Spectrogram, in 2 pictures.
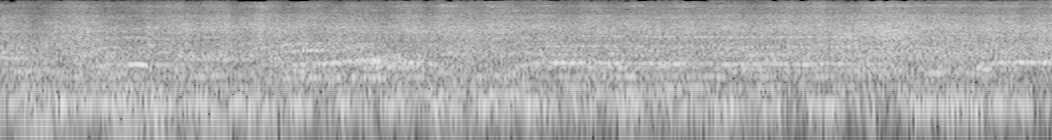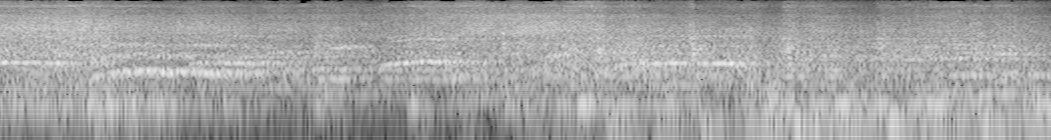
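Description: Riders screaming on a spinning funfair thrill ride, several drawn-out shrieks one after another, over loud electronic dance music from the ride's sound system. The music's bass drops out for a few seconds in the middle, then returns.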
